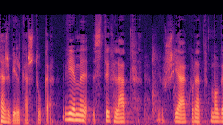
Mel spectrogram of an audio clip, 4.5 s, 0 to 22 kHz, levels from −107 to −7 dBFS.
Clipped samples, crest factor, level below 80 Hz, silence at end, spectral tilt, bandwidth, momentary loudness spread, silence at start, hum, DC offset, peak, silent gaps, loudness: under 0.1%; 20 dB; -54 dBFS; 0 s; -5.5 dB/octave; 13.5 kHz; 19 LU; 0 s; none; under 0.1%; -8 dBFS; none; -28 LUFS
